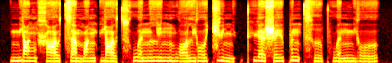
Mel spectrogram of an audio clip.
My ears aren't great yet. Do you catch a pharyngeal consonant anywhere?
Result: no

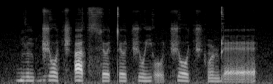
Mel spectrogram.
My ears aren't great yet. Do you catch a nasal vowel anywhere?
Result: yes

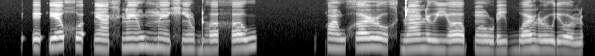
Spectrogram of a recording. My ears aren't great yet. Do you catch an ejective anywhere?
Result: no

